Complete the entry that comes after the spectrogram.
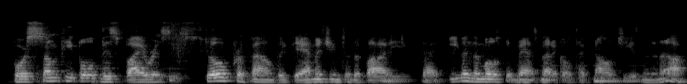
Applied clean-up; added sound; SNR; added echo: neural mask model DeepFilterNet 3.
